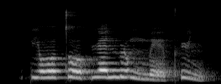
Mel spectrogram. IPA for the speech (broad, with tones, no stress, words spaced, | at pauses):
pjo˥ʊ̯ t̪o˥˩ʊ̯ pɥɛ˥nɻʊ˥˩ŋmḛ˨˩ɪ̯ pʰy˥˩n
